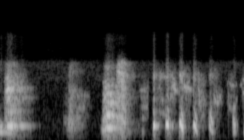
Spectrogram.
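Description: Dogs let out after someone jumped the fence bark, starting with a few drawn-out barks and then breaking into a quick, excited run of short, sharp yaps, with no talking.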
